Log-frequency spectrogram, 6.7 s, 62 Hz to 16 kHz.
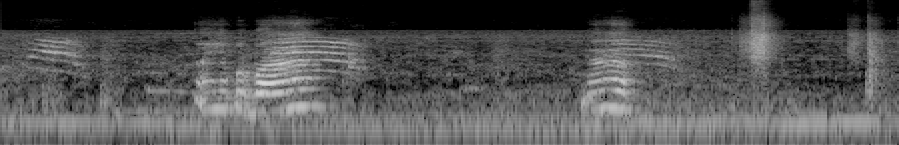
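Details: A sick rescue cat that had stopped eating for 12 days gives two strained meows in a small indoor room. The first is a harsh, layered wail and the second a shorter cry, with a low hum throughout.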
